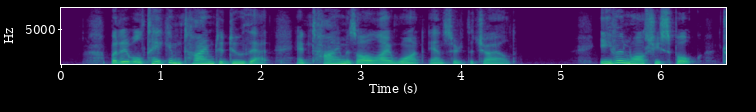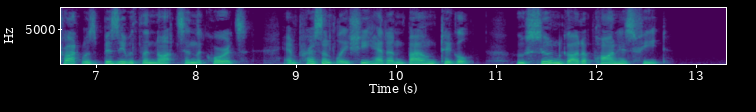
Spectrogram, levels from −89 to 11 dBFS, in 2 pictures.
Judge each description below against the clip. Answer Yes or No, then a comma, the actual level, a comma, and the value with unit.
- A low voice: No, high, 195 Hz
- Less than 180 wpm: No, average, 195 wpm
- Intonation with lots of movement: Yes, wide, 6.0 semitones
